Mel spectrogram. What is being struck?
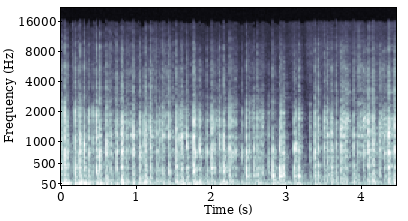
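Flat cardboard calendar box.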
